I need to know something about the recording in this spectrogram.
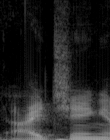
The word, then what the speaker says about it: I Ching: The I Ching? Am I saying I Ching? It sounds E, but it's spelled with an I.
